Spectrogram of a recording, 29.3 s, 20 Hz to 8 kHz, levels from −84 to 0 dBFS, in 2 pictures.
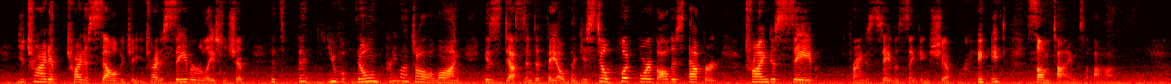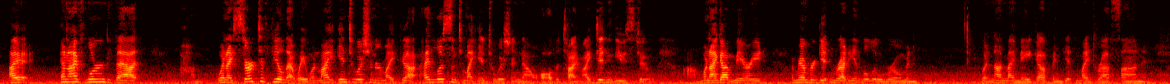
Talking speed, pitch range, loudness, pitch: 205 wpm, 170-255 Hz, -34 LUFS, 225 Hz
